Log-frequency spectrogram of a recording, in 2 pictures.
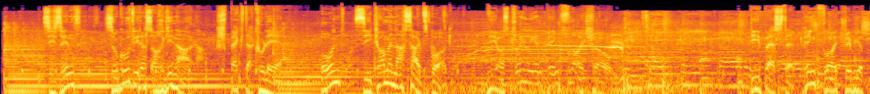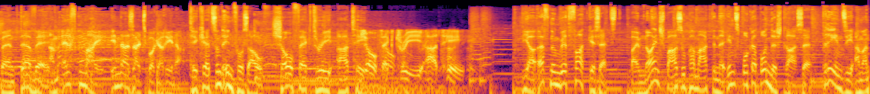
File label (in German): Sprecher Kinder Showreel; Kinderstimmen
